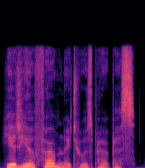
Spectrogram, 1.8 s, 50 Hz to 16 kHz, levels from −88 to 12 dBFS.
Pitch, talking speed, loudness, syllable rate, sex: 195 Hz, 200 wpm, -18 LUFS, 6.7 syllables/s, female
